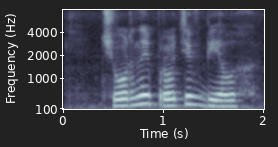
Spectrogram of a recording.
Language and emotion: Russian, neutral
